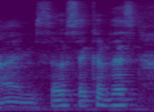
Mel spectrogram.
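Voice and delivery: plain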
